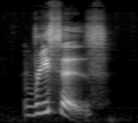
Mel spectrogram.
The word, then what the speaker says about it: Reese's: Since Reese's is pronounced after the man himself, and they're his peanut butter cups, the correct pronunciation is in fact Reese's instead of Reese's.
